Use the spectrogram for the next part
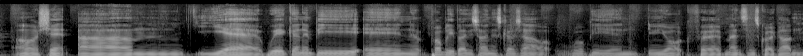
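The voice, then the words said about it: British received pronunciation accent. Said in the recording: “I'm Cambridge, so it's kind of like receive pronunciation BBC style voice ... you don't have a regional accent so much”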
